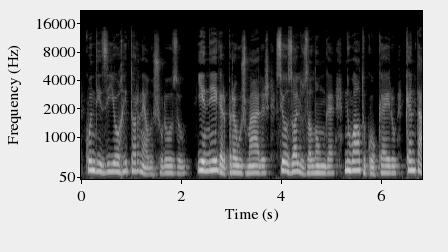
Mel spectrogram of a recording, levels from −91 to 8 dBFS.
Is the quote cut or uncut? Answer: cut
